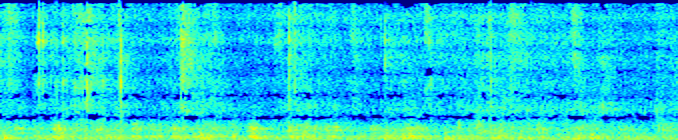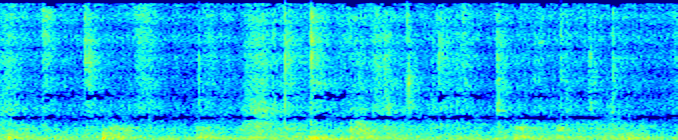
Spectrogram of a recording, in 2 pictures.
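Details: Standard Poodle named Jordie panting indoors: a steady run of soft, breathy huffs with quick, fairly even spacing, set against a constant low hiss of background noise and a few light taps.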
